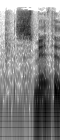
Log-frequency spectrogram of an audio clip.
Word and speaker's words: Psmith: Smith is spelled P-S-M-I-T-H. Sorry? – He wrote down what you said, and then you said how to spell it, and he was like... – a silent P, like in Shaw.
